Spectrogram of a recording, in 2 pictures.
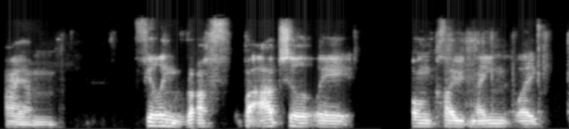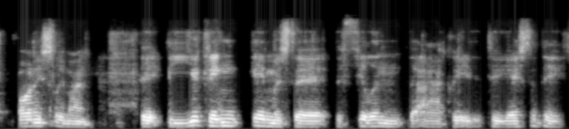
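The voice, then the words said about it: Hoarse voice. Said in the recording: “you can still hear him hoarse.”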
